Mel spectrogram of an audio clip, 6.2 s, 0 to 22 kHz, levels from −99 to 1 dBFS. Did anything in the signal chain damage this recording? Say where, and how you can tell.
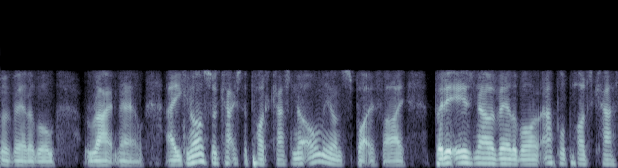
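Yes. The damage sits at the codec stage, and it runs through the whole clip. The speech has the hoarse, noisy texture of Speex codec coding, and it is plainly audible from start to finish. Speex is a CELP codec that models the voice with a filter driven by an excitation signal. Here that excitation gets too few bits, so it can't follow the real waveform closely. The roughness points to a low setting, around 11 kbps.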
